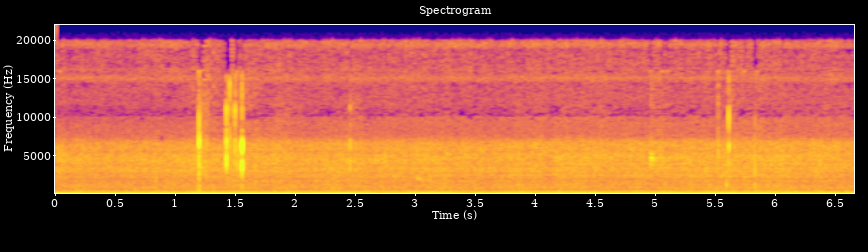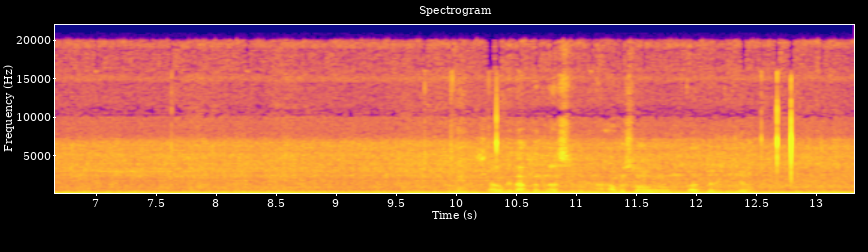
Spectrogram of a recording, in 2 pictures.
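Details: Fisher & Paykel direct-drive washer that had motor grinding and no spin: steady low hum of the drum spinning evenly, no grinding or scraping, light handling clicks in background.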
